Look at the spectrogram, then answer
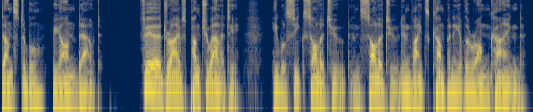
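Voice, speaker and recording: A man voicing a shrewd, self-assured gentleman detective in an audiobook, with precise, formal pronouncements. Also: a bass voice, expressive, a little slow, dry recording, studio quality, exaggerated voice. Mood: cryptic, assured.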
